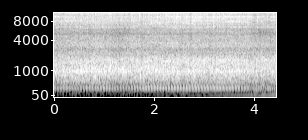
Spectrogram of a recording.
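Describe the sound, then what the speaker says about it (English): An adventure motorcycle on a shakedown ride for the Nevada Backcountry Discovery Route runs steadily, its engine a continuous close drone with a constant hum and wind rush and no talking. "The bike is running good"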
